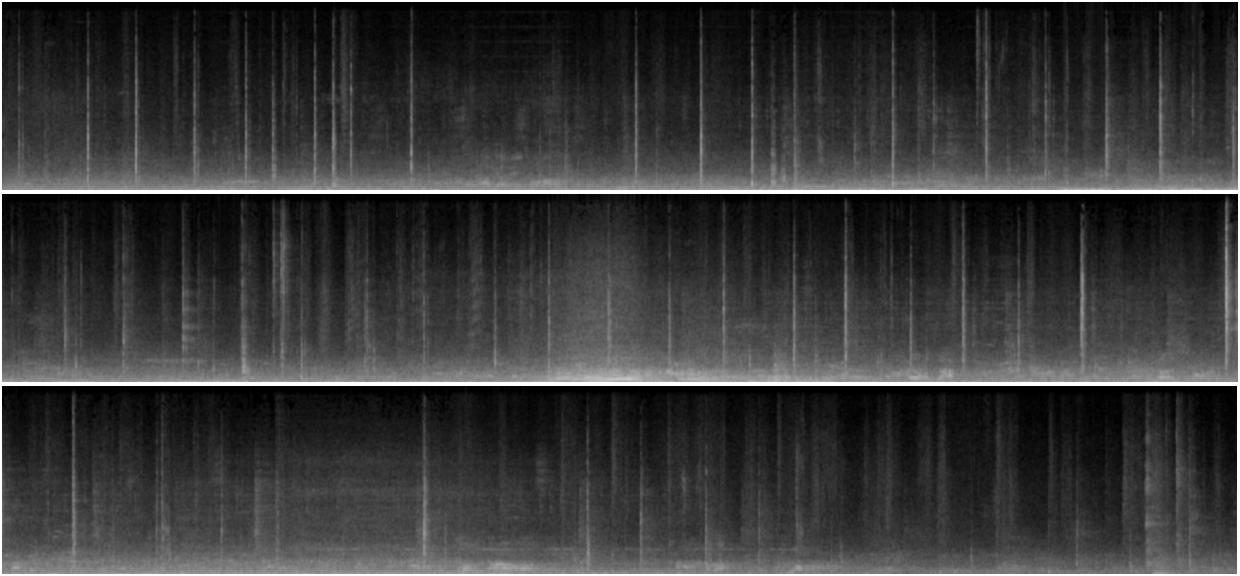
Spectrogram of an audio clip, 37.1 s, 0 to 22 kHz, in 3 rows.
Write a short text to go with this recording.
In the corner of the street, Followed a blind, The visually impaired person is practicing walking on city streets, Zoom H6 Ms + SENNHEISER ME67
